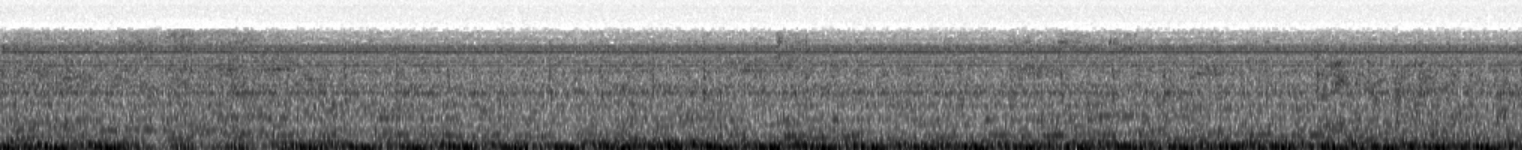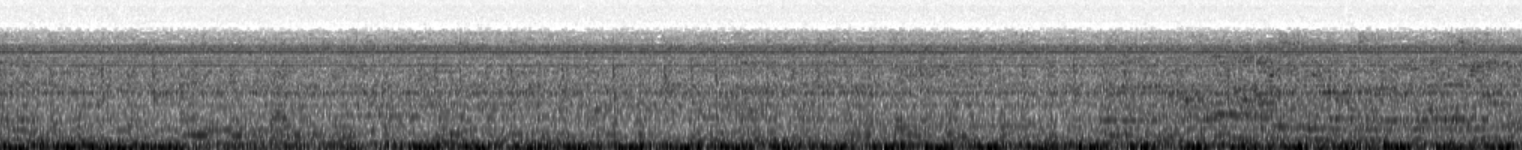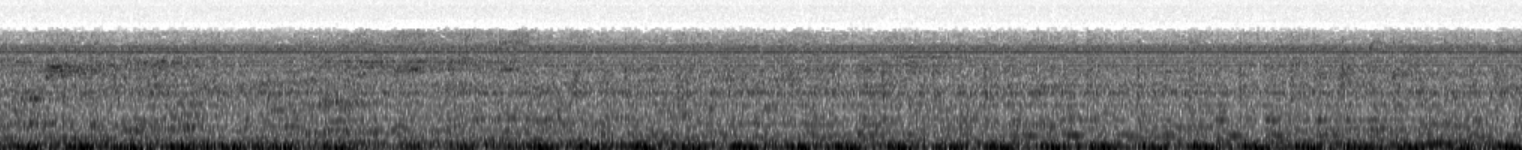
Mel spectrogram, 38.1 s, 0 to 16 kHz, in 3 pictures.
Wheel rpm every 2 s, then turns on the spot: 0, 0, 0, 0, 0, 0, 0, 0, 0, 0, 0, 0, 0, 0, 0, 0, 0, 0, 0.
none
